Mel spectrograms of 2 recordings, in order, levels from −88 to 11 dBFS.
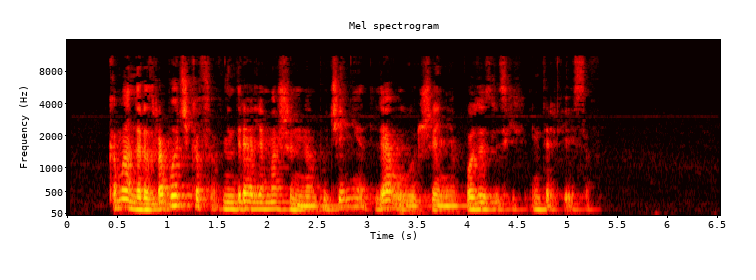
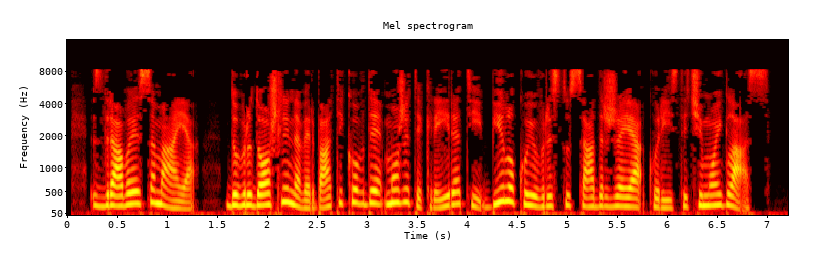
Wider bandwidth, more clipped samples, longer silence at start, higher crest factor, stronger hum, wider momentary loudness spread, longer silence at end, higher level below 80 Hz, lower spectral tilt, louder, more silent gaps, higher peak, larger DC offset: first, 11.5 kHz vs 8.8 kHz; neither; first, 0.45 s vs 0.25 s; about the same, 20 dB vs 16 dB; neither; first, 13 LU vs 9 LU; first, 1.3 s vs 0.2 s; second, -58 dBFS vs -46 dBFS; about the same, -6.5 dB/octave vs -5.5 dB/octave; second, -26 LUFS vs -20 LUFS; neither; second, -6 dBFS vs -2 dBFS; neither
